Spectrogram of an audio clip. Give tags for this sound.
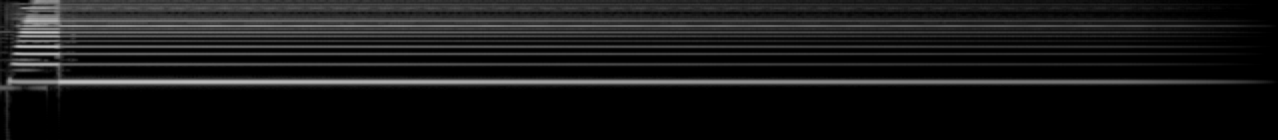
multisample
organ
ppg
sustained

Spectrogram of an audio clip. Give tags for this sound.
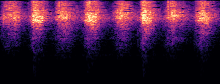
Home-made
Percussion
Shaker

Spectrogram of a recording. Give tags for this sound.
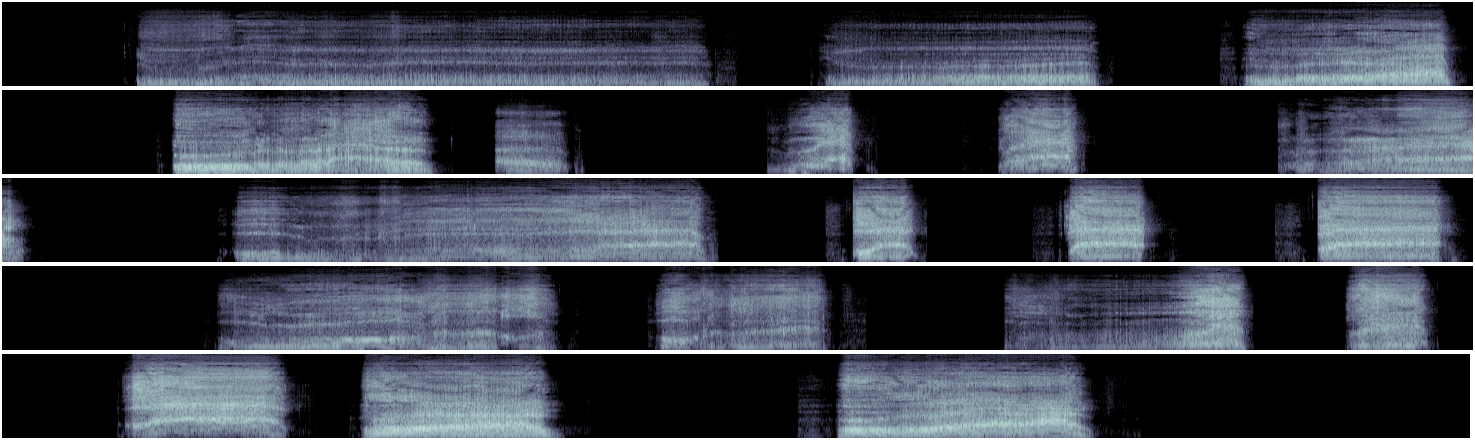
monster
zombie
ghost
horror
scary
yelling
creepy

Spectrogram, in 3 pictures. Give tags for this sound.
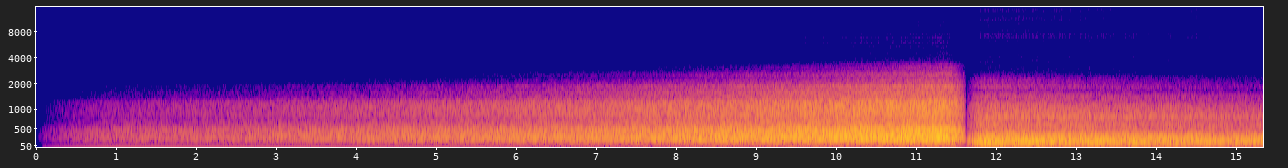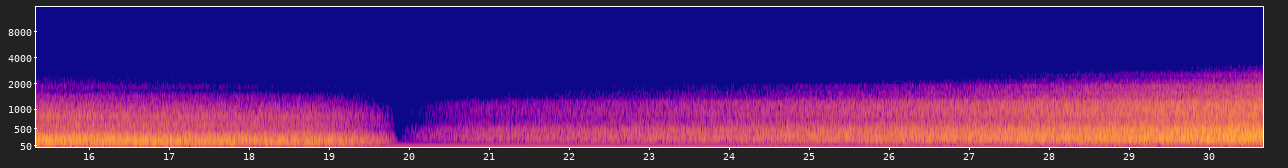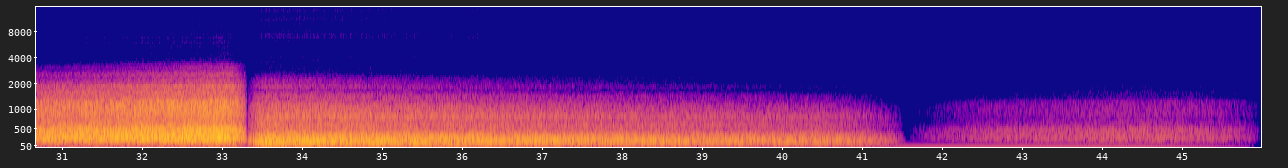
breath
delay
fx
processed
reverb
scream

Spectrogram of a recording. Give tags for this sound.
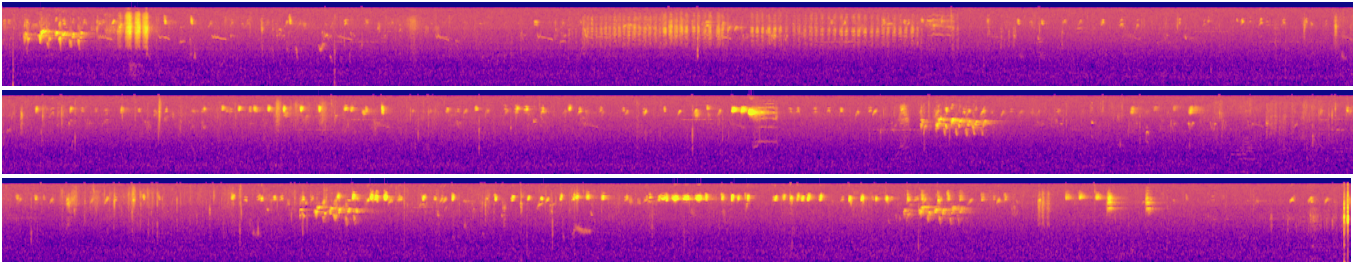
australia
atmospheric
field-recording
forest
bush
birds
tasmania

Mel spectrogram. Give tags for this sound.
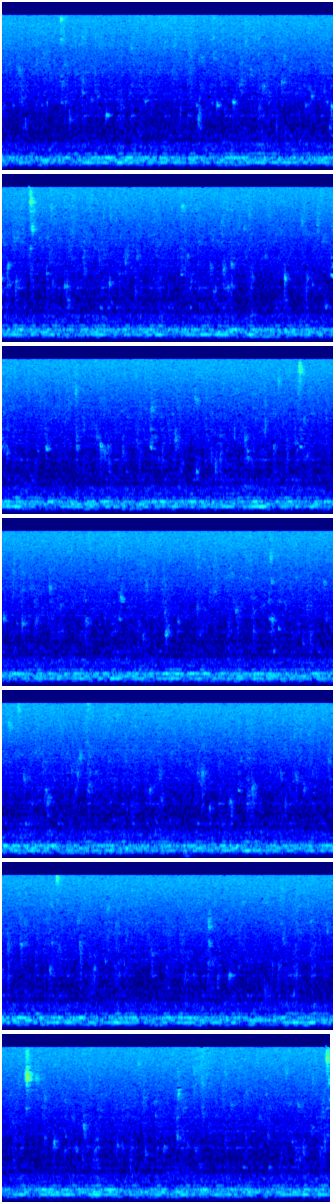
atmospherics
bathroom
canalization
flow
tapwater
utilities
water

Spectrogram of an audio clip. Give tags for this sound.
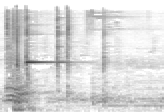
arcade
pinball
seasideresort
ping
holiday
beach
field-recording
yarmouth
hits
great-yarmouth

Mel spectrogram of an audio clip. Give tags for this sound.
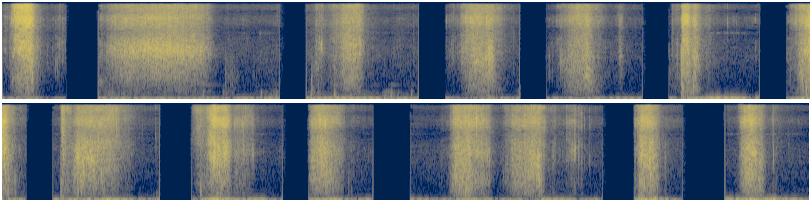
running
we-ground
stopping
stop
sliding

